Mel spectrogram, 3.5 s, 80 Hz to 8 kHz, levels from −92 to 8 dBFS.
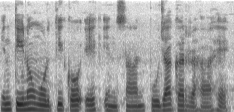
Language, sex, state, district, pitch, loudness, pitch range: Hindi, male, Mizoram, Aizawl, 130 Hz, -17 LUFS, 120-140 Hz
